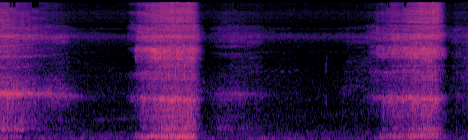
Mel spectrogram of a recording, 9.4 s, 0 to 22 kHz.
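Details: Tired dad sleeping beside his 2-month-old baby; two loud, low, rumbling adult snores about five seconds apart with quiet breathing between: snoring.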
